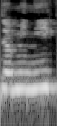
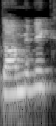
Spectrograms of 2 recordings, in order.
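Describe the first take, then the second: First: The name is said the French way. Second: The name is said the English way. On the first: "Dominique is would be the French pronunciation" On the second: "or Dominic"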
